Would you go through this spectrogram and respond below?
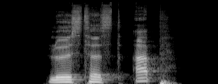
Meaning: inflection of ablösen: 1. second-person singular preterite 2. second-person singular subjunctive II
- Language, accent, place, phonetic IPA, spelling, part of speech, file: German, Germany, Berlin, [ˌløːstəst ˈap], löstest ab, verb, De-löstest ab.ogg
